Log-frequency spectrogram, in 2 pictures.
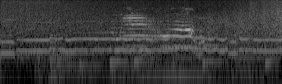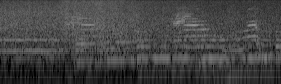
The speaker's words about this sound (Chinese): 土耳其的猫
